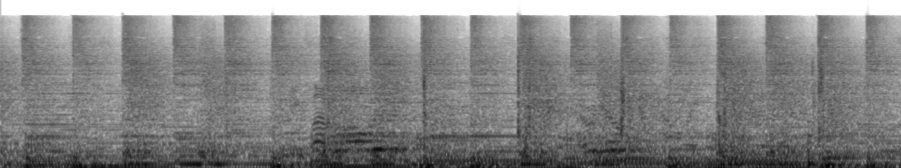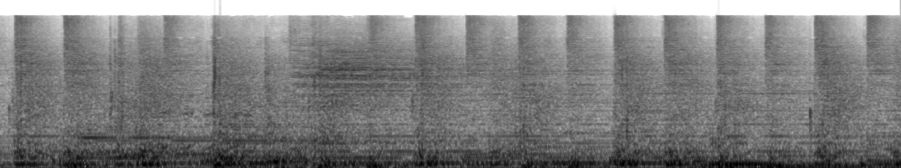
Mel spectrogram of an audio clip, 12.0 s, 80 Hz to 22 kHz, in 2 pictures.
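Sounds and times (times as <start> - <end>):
acoustic guitar: 0.0 - 12.0
electric bass: 0.0 - 12.0
keyboard: 0.0 - 12.0
steady percussive beat: 0.0 - 12.0.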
